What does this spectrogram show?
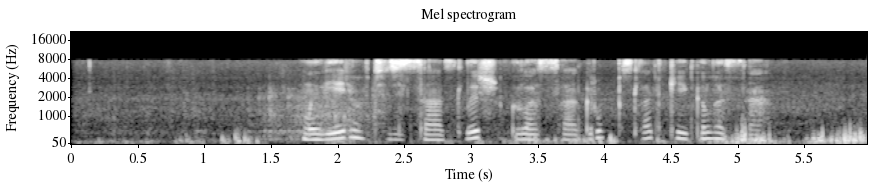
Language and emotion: Russian, neutral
